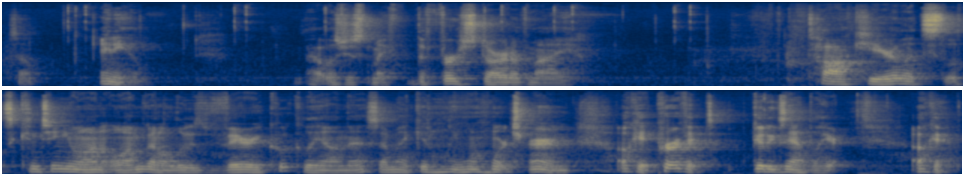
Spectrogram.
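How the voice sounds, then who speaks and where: This casual gameplay tutorial comes from a game guide creator whose mid-range voice is fading; he talks at a moderate pace, playing a card game and explaining each step conversationally. It's recorded in an echoey room.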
